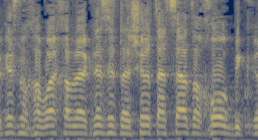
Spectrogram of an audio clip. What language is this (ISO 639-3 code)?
heb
